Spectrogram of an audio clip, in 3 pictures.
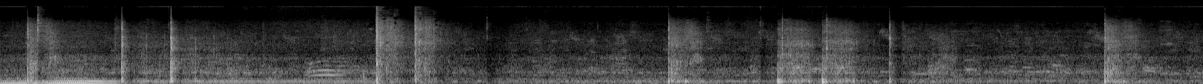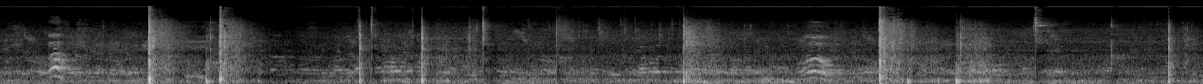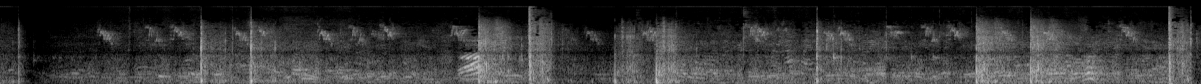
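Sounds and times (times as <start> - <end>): shotguns firing: 0.2 - 2.3, 3.7 - 4.7, 6.6 - 9.2, 11.0 - 11.6, 13.5 - 14.8, 15.5 - 16.8, 18.8 - 19.5, 20.8 - 22.2, 26.0 - 27.0, 28.8 - 31.2, 33.8 - 34.9, 35.7 - 36.0.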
